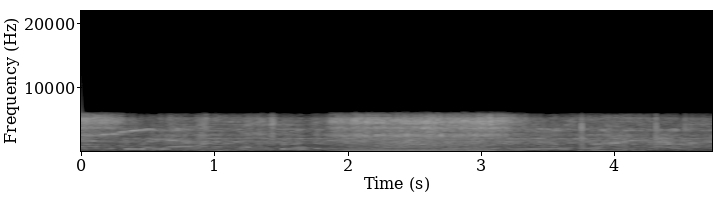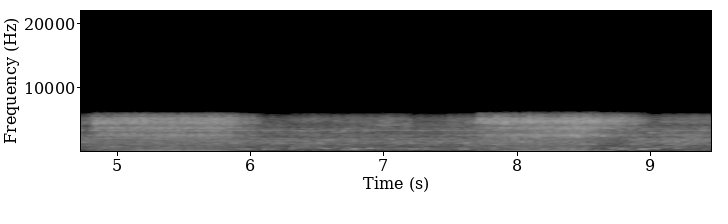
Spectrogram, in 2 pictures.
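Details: Snoring from a sleeping pregnant woman whose partner says she snores loudly.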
